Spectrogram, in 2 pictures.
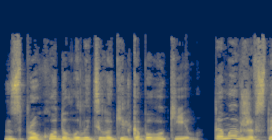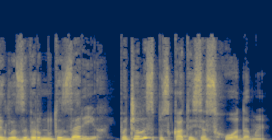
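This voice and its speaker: A woman narrating a story in the first person, reading in a lively, expressive way. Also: mid-range voice, quick pace, breathy edge. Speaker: audiobook narrator.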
